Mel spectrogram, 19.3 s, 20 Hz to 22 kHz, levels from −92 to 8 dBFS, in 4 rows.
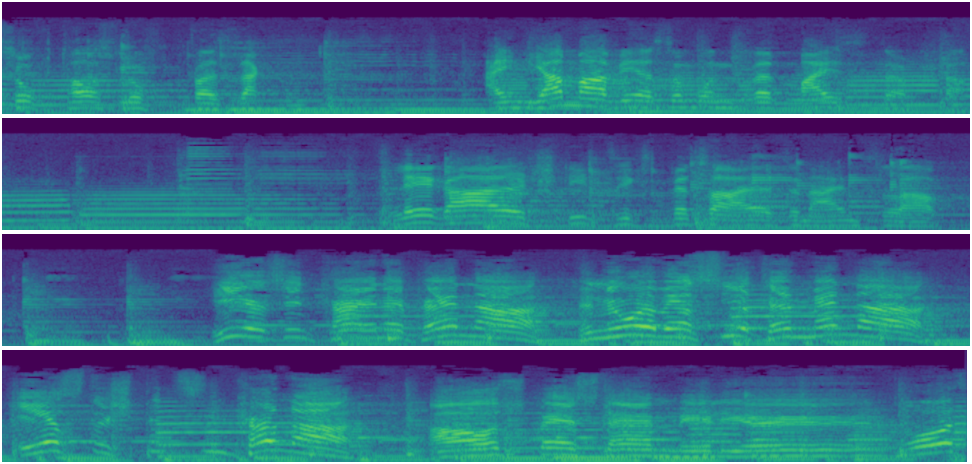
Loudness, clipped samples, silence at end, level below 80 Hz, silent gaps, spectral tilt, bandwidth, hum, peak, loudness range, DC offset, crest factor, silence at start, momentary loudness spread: -21 LUFS; under 0.1%; 0 s; -40 dBFS; none; -4 dB/octave; 13 kHz; none; -6 dBFS; 8 LU; under 0.1%; 18 dB; 0 s; 16 LU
